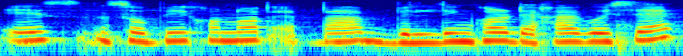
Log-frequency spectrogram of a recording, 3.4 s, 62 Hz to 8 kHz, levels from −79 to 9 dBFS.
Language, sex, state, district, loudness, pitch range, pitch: Assamese, female, Assam, Sonitpur, -14 LUFS, 225-245 Hz, 235 Hz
